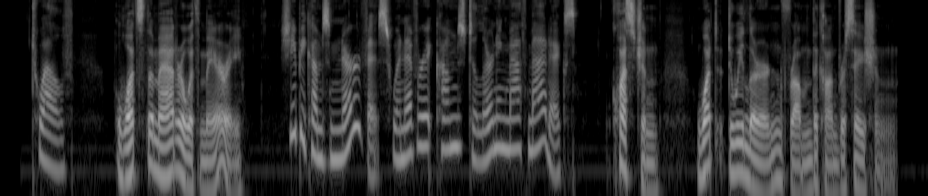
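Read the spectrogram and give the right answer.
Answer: Mary gets nervous about learning mathematics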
